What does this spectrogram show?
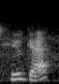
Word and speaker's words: hygge: I've heard probably every possible option you could think of, but it is pronounced hygge.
